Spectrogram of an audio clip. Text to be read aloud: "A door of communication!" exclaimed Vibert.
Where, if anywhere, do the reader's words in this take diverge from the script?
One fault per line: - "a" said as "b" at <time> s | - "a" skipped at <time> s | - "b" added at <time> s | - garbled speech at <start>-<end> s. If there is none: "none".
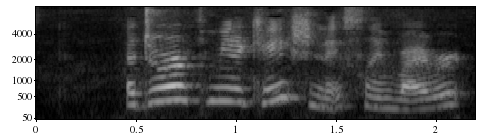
none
